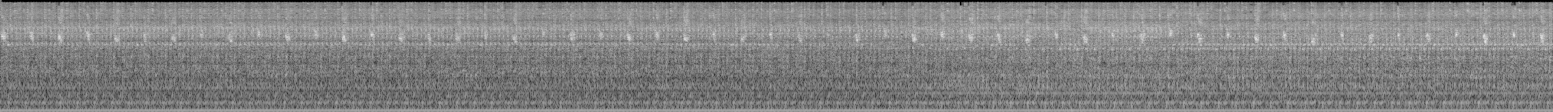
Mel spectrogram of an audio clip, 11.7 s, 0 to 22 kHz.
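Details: 2015 VW Tiguan 2.0 TDI 150 BMT, 34,000 miles: light regular chirping squeak, about 1.5 per second, over a steady diesel idle. It happens only on a cold engine and lasts a minute or two; the cause is unknown.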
